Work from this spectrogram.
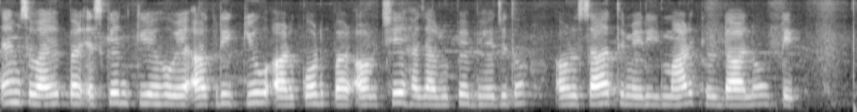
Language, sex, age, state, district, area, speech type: Urdu, female, 30-45, Bihar, Supaul, rural, read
